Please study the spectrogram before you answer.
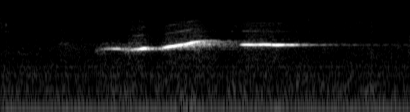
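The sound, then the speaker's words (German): A person whistles to call a miniature pinscher dog: a clear, fairly high tonal whistle in two phrases, the first rising quickly in pitch, the second a long, steady held note. “Das war sein Pfiff. Dann ist er immer gekommen.”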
